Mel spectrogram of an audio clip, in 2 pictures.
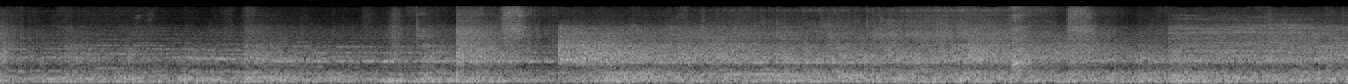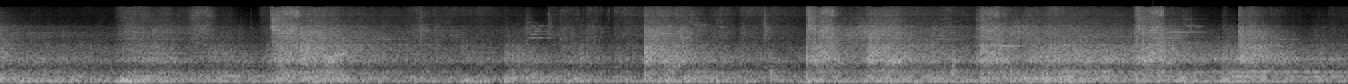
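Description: Game weapons clash and magic effects burst and crackle in a fast battle.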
